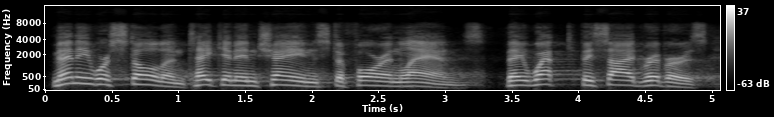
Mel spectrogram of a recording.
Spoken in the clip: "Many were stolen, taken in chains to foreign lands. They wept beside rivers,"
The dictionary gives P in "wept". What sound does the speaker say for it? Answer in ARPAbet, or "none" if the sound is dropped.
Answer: P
